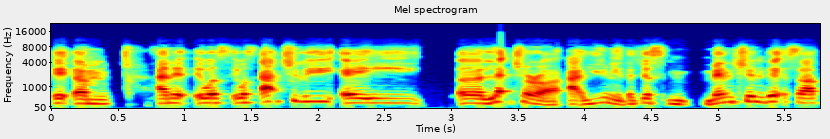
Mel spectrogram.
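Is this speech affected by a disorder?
Yes: stammer; severe stammer since childhood, barely spoke until 15, tongue bar since university helps control speech; stammer still present, worse with anxiety or stress, stammered more in recent webinar, often unnoticed; stammers more when anxious or stressed, stammer disguised as pauses, deep voice since year three; here repeated sounds, blocks.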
